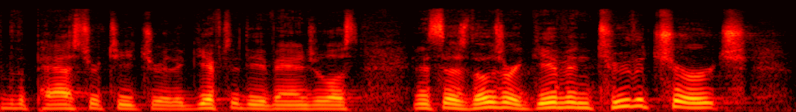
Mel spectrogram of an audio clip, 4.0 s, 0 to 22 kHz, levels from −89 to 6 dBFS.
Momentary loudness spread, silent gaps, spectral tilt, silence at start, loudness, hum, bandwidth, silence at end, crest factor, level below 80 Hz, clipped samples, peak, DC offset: 8 LU; none; -5 dB/octave; 0 s; -33 LUFS; none; 16 kHz; 0.25 s; 16 dB; -72 dBFS; under 0.1%; -18 dBFS; under 0.1%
